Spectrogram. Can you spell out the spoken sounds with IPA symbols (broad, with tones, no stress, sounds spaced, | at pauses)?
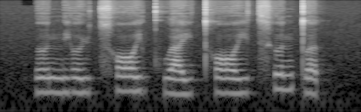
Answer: ɵ˧ n j ɵ˧ ɥ t͡sʰ ɔː˧ j kʷʰ aː˨ j t̪ʰ ɔː˨˧ j t͡sʰ ɵ˥ n t̪ ɐ˧ t̚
